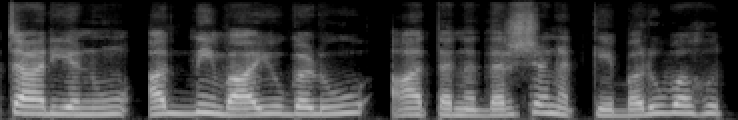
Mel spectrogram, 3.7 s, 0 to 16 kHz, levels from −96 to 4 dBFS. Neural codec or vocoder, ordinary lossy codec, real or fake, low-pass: autoencoder, 48 kHz, 128 numbers a frame, DAC-VAE, trained on Japanese speech; AAC, 48 kbps; fake; 14.4 kHz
